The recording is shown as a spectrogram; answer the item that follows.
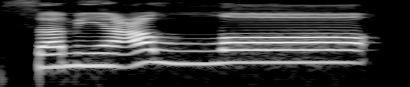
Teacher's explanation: আল্লাহর লামের পূর্বে আইনের উপরে জাবার এসছে, আল্লাহর লামটা পুর হবে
